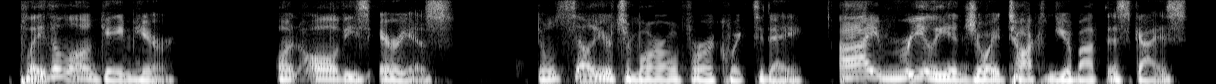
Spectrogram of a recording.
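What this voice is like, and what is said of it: Hoarse, laryngitic voice. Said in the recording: “my voice is so hoarse. This laryngitis”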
